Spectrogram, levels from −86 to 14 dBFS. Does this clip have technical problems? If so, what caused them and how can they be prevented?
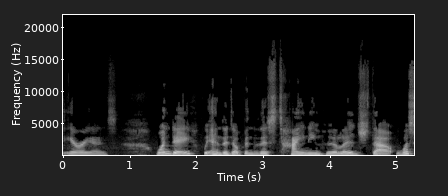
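No, there are no technical problems to report in this speech recording. With nothing to trace back to a cause, there is nothing here that calls for prevention.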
